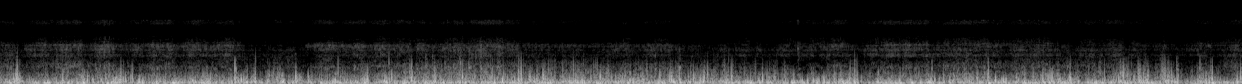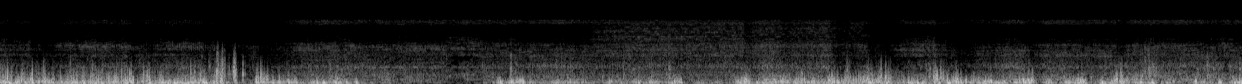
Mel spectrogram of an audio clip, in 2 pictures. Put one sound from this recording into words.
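Wind buffets loudly past a rider outdoors.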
